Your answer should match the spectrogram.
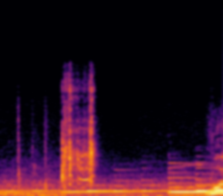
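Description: DSLR camera shutter firing a quick burst of several frames about half a second in, over soft background music.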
